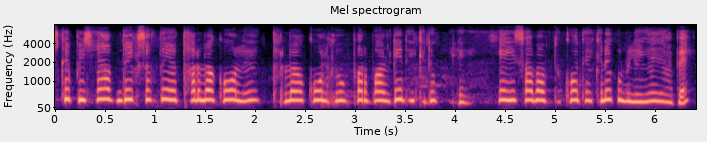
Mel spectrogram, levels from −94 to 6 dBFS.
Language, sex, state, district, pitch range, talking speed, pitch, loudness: Bhojpuri, female, Uttar Pradesh, Ghazipur, 300-335 Hz, 225 wpm, 320 Hz, -14 LUFS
